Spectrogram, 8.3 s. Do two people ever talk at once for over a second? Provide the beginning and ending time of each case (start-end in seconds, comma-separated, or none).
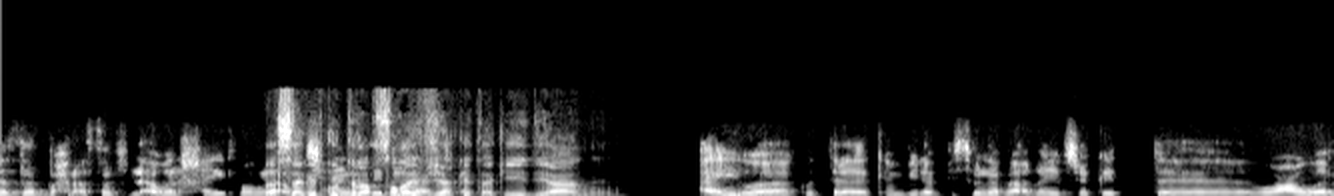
1.6-3.0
